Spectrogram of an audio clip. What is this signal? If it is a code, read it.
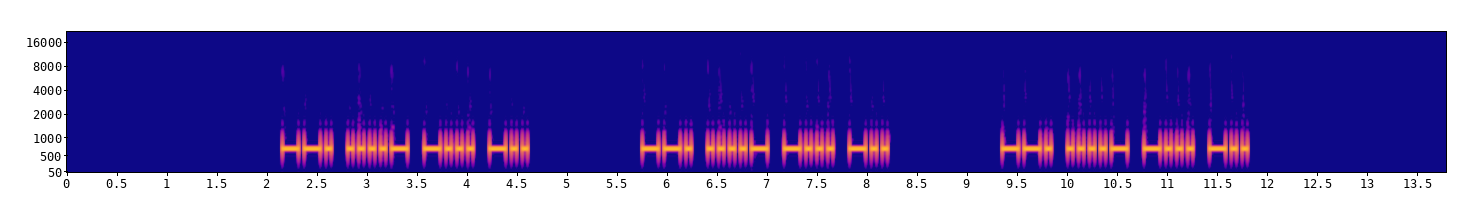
Morse code, heard as a keyed tone, about 22 wpm, 700 Hz. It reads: G4BD G4BD G4BD
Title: DXCC-100 Call Signs - 4 Characters - Repeated 3x - 22wpm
